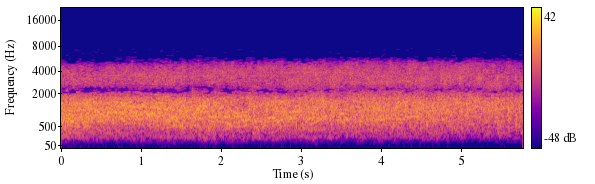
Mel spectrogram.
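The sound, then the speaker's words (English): A steady wash of audience applause on a radio program, greeting a mention of Milton Berle, dense and loud, holding at an even level for about six seconds with no voices over it. “To live to see the day Berle gets applause on this program.”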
